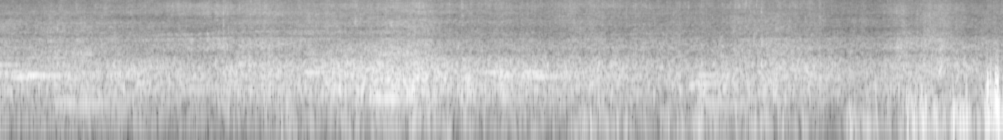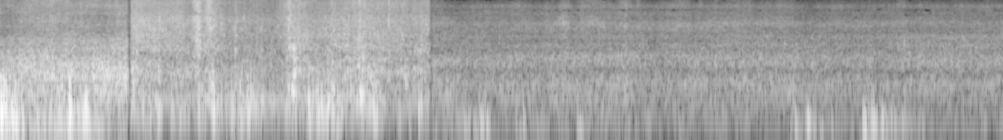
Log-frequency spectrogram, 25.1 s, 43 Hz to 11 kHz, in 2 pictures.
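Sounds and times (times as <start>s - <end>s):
waves splashing over rocks: 0.0s - 18.2s
wind buffeting microphone: 0.0s - 19.2s, 22.4s - 24.0s.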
